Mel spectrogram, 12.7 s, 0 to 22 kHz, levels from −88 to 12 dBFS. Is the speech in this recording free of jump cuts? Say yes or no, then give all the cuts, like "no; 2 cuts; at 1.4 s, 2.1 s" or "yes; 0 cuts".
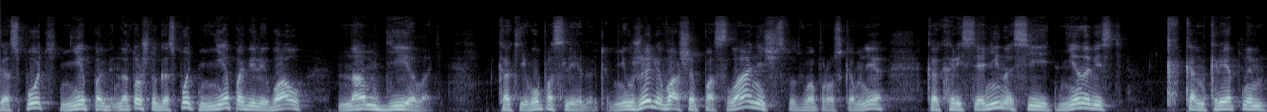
yes; 0 cuts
